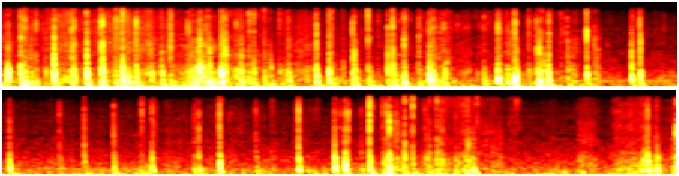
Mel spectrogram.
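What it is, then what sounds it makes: PVC-tile handbag tapped with nails. Fingertips and nails rapidly tap and scratch the rigid plastic tiles of a holographic geometric PVC-tile handbag. A dense stream of short, sharp, bright clicks follows, each dying away almost instantly, over a soft scratchy rustle. The tapping is busiest in the first half and becomes sparser and quieter toward the end.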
